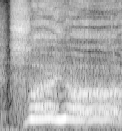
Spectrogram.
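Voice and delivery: excited band-name shout. Real, not acted.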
